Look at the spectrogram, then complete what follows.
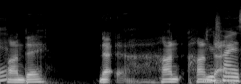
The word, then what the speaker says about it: Hyundai: I feel like Hyundai. Is that how you say it? Hyundai. No, Honda. You're trying to say Honda. It's not Honda. Hyundai. Hyundai.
